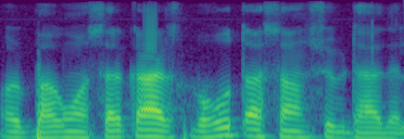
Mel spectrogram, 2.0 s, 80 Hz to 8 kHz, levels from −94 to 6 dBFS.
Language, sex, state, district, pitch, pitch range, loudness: Maithili, male, Bihar, Madhepura, 125 Hz, 120-135 Hz, -18 LUFS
